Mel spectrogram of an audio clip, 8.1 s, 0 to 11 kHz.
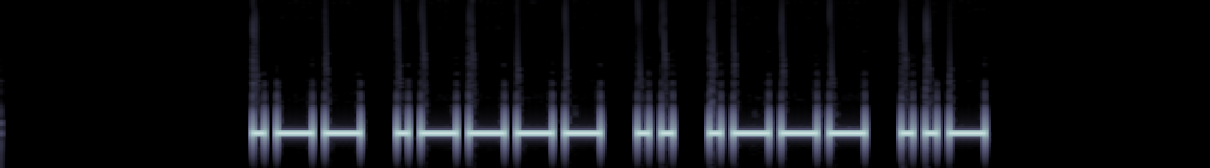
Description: Morse code, heard as a keyed tone, about 15 wpm, 700 Hz. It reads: W1IJU
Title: USA Call Signs - 5 Characters - Repeated 3x - 15wpm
